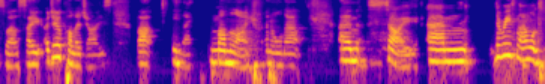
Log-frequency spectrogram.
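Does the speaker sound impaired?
Yes: cleft lip and palate; congenital cleft, born with cleft; only three speech and language therapy sessions before discharge.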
